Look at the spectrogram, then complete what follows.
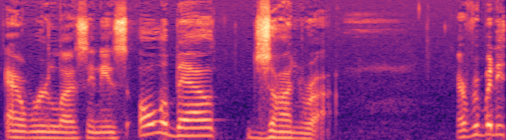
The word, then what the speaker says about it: genre: a french word meaning kind or graph we pronounce genre as genre right not gendry all right always remember pronounced as genre or genre the two word or the general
